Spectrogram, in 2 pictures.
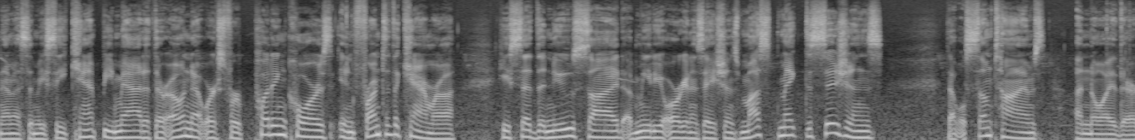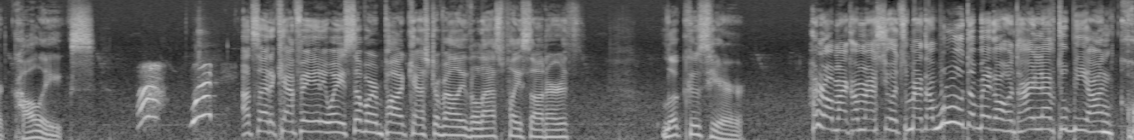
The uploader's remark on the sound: podcasts live from Cafe Anyway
